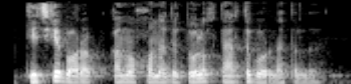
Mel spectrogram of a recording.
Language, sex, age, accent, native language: Uzbek, male, 18-24, Toshkent viloyati, Uzbek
